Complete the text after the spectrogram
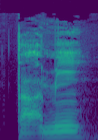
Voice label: "ta7miñ", Apatani

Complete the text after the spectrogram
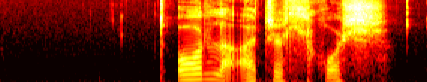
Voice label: Looks like he is sleeping, Navajo

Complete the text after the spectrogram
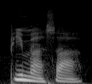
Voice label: "pimasa", big, Wamesa

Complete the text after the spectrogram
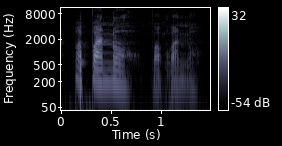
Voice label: "papano", Wamesa

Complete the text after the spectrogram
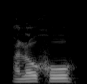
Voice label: "alóo xuu", Apatani; Material Culture

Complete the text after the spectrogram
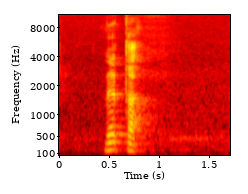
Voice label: "Hnehta" apasionar, Ishir Chamacoco

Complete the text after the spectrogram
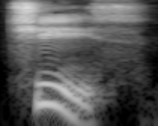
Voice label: "chis", mam

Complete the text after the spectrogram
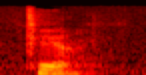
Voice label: "white", Nukuoro

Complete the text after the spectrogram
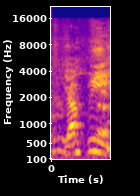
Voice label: "ampi", Ansus; eat

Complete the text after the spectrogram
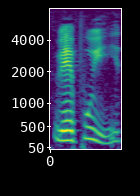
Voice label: "vepui" youngest, Wamesa

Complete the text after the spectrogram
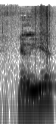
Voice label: "necye", black yellow fish, Aneityum

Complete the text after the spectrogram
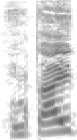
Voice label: "intai", Ansus; mother

